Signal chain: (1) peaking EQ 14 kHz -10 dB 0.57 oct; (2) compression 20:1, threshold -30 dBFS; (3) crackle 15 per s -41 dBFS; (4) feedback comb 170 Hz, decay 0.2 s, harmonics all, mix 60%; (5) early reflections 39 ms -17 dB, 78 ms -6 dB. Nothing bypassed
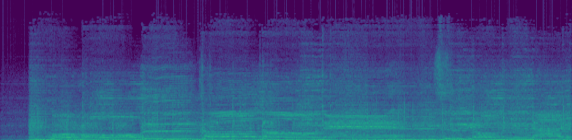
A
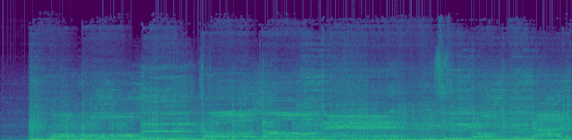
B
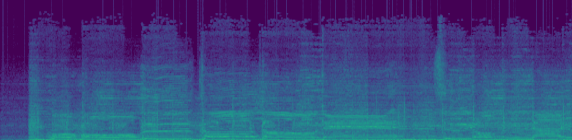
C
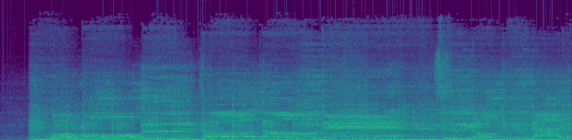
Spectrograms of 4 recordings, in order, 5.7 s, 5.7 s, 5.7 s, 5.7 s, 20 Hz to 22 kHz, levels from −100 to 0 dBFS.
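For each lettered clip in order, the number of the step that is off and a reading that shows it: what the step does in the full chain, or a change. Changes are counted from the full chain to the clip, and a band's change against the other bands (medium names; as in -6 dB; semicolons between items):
4, loudness change +6.0 LU; 5, loudness change -1.0 LU; 2, mean gain reduction 4.0 dB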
